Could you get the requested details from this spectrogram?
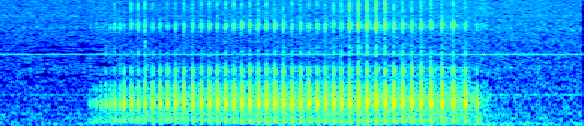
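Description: About two seconds of steady, rapidly pulsing rumble, like a fluttering snore or purr; a sleeping dog's snoring.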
